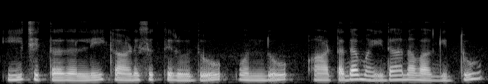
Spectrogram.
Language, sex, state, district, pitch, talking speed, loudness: Kannada, female, Karnataka, Bangalore, 105 Hz, 75 wpm, -18 LUFS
